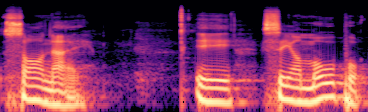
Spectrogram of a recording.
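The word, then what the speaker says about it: שׂוֹנֵא: Le mot en hébreu prononce sonai.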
